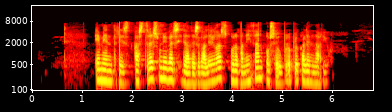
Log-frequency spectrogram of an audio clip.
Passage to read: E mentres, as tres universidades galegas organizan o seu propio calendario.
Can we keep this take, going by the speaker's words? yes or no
yes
